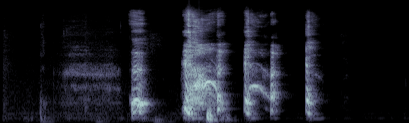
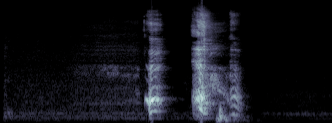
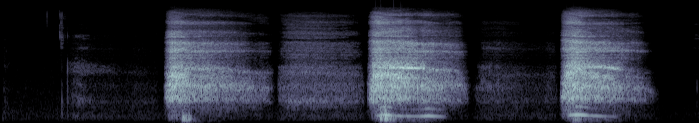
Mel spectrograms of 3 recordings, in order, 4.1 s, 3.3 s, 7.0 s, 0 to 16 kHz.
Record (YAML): three_cough_length: 4.1 s
three_cough_amplitude: 30165
three_cough_signal_mean_std_ratio: 0.38
cough_length: 3.3 s
cough_amplitude: 32312
cough_signal_mean_std_ratio: 0.24
exhalation_length: 7.0 s
exhalation_amplitude: 29175
exhalation_signal_mean_std_ratio: 0.44
survey_phase: beta (2021-08-13 to 2022-03-07)
age: 18-44
gender: Female
wearing_mask: 'No'
symptom_headache: true
smoker_status: Never smoked
respiratory_condition_asthma: false
respiratory_condition_other: false
recruitment_source: REACT
submission_delay: 4 days
covid_test_result: Negative
covid_test_method: RT-qPCR
influenza_a_test_result: Unknown/Void
influenza_b_test_result: Unknown/Void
